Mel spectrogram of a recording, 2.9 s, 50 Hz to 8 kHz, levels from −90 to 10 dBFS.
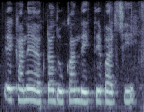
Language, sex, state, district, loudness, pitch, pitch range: Bengali, female, West Bengal, Alipurduar, -14 LUFS, 255 Hz, 245-265 Hz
